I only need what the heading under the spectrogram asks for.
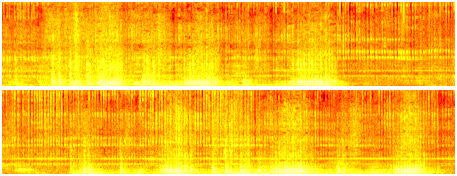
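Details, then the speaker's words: Hyundai Grand Starex (hard starting, low power, white smoke), injector on a tester: evenly spaced crisp hissing spray bursts about one per second. The injector sprays properly; the problem was only the washer. "So okay walang problema yung stop na natin syempre. So ganyan lang pagte-testing. Pagka buo lahat to okay naman."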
